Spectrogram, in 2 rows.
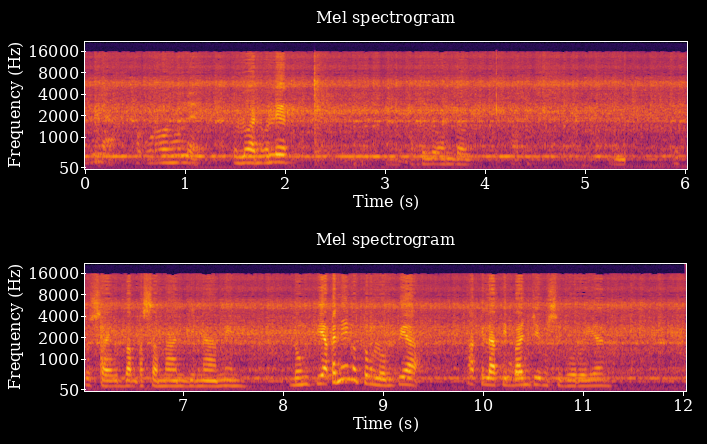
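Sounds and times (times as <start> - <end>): kitchen appliance humming: 0.0 - 12.0.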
